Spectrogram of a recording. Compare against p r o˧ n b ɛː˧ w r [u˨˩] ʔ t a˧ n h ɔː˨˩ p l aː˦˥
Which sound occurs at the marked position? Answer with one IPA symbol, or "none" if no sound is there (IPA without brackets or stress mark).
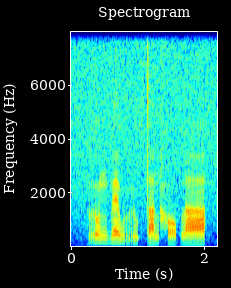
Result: u˨˩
